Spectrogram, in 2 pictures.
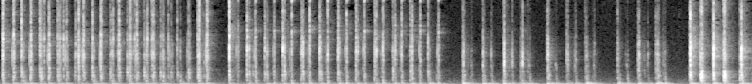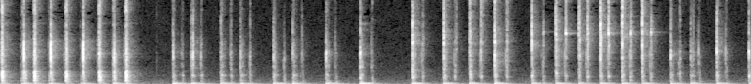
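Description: Fingertips type on a full-size black plastic membrane computer keyboard resting on a wooden desk. Rapid, bright, clicky key taps come in quick bursts with brief pauses between them. A faint steady low hum sits underneath.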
